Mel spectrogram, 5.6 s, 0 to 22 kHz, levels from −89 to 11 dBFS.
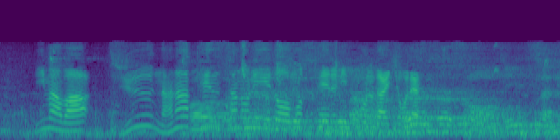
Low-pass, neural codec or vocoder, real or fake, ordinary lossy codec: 7.2 kHz; none; real; MP3, 32 kbps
